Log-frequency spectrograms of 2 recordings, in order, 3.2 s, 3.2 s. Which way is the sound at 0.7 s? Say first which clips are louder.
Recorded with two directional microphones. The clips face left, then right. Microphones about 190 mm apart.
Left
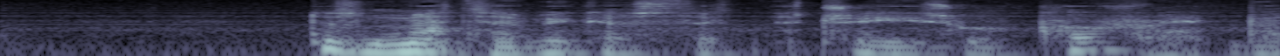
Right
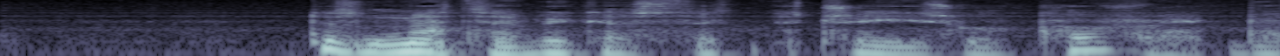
Right 8 dB; 40° right (ahead or behind).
